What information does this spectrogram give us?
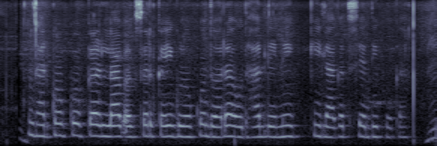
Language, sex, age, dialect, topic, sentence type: Hindi, female, 18-24, Kanauji Braj Bhasha, banking, statement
